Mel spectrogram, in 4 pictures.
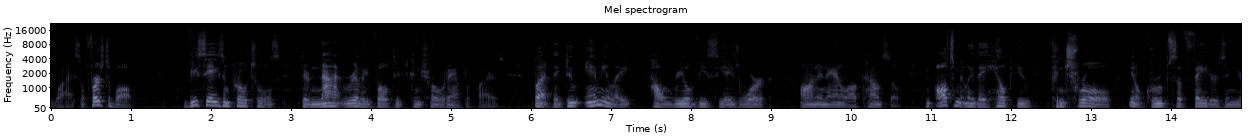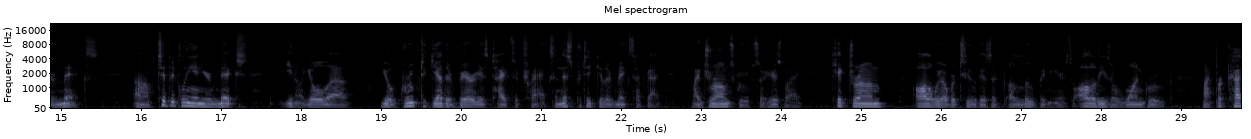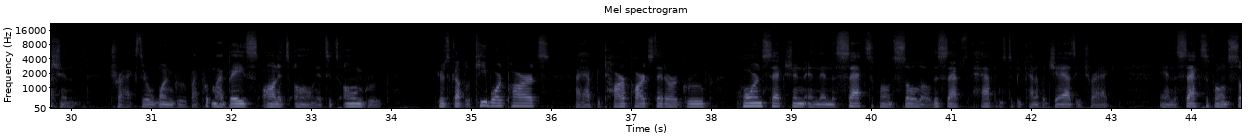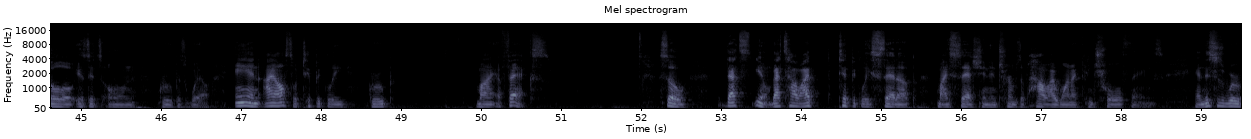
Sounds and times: Speech: 0.0 - 34.0, 34.6 - 49.0, 49.9 - 51.0, 52.0 - 59.5.

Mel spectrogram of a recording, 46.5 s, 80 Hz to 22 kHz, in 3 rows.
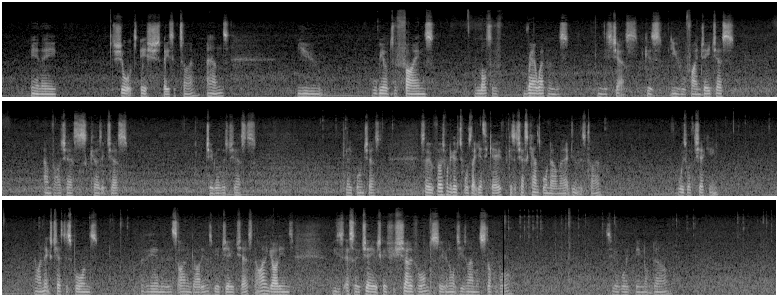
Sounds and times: Speech: 0.6 - 1.2, 2.2 - 4.6, 5.9 - 6.4, 7.4 - 8.7, 9.4 - 14.7, 16.3 - 18.0, 19.6 - 20.6, 22.3 - 23.1, 23.9 - 27.6, 29.0 - 29.8, 31.6 - 33.0, 33.8 - 36.8, 37.6 - 41.2, 43.1 - 44.4.

